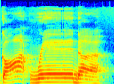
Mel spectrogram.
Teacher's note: So notice at the end, you can take the word of and you can make it an unstressed sound and say duh. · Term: connected speech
